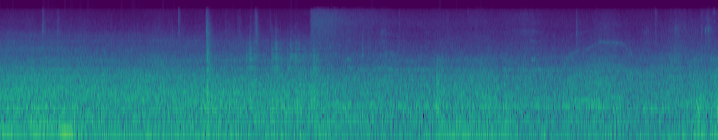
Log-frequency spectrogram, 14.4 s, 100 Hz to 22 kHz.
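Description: DAF DB250LF/Plaxton President single-deck bus under way, heard from inside the saloon: steady engine and road noise. A sharp click comes about four seconds in, and a brief hiss about six seconds in.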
